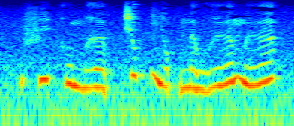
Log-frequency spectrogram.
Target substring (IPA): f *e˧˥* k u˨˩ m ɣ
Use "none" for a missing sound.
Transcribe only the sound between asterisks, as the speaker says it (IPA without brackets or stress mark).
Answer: i˧˥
